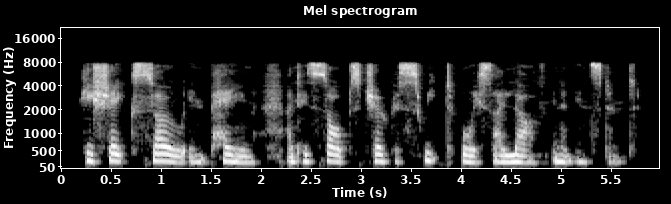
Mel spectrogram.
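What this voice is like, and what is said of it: British accent. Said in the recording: “it's just the British accent.”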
